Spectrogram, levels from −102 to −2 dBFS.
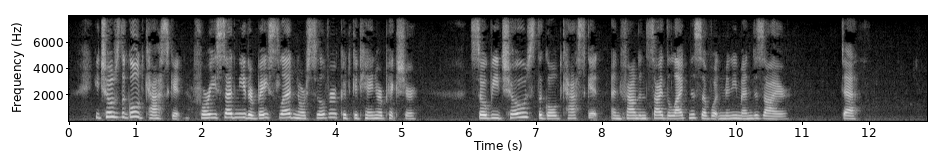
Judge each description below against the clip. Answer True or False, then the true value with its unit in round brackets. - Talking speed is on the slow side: False (165 wpm)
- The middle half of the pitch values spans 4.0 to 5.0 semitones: False (3.5 semitones)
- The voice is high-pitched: True (235 Hz)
